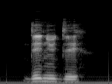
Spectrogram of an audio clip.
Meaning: 1. to render nude, to take off (clothing) 2. to remove, to strip off, to expose
- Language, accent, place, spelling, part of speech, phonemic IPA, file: French, France, Lyon, dénuder, verb, /de.ny.de/, LL-Q150 (fra)-dénuder.wav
